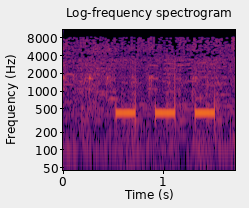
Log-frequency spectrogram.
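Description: Three short, identical telephone beeps, evenly spaced and all at one pitch, sound over a faint hiss as a call fails to connect.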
